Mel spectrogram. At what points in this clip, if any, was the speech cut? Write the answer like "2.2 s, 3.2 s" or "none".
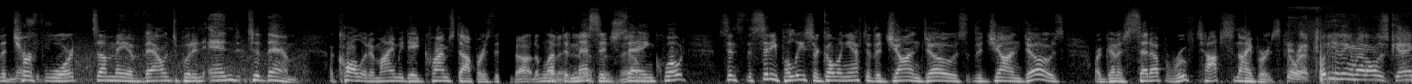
12.8 s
